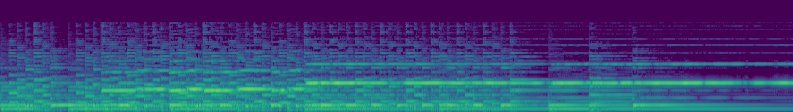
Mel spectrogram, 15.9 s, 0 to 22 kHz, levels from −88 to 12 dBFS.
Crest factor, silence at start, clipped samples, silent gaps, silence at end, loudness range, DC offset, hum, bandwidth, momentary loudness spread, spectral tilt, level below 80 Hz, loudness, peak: 14 dB; 0 s; under 0.1%; none; 0 s; 4 LU; under 0.1%; none; 9.2 kHz; 8 LU; -8 dB/octave; -52 dBFS; -17 LUFS; -2 dBFS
